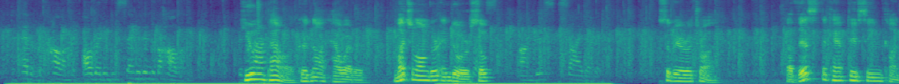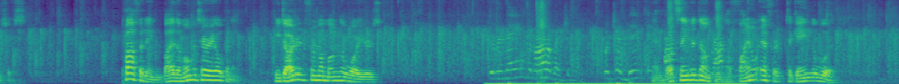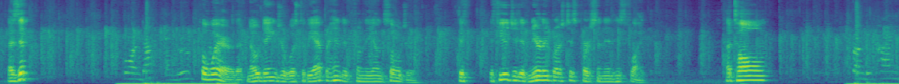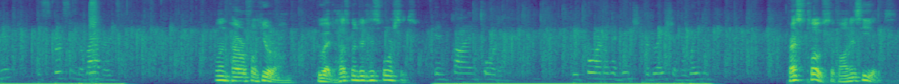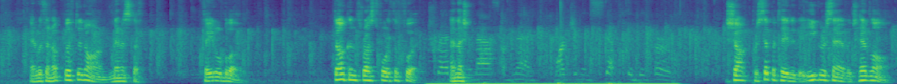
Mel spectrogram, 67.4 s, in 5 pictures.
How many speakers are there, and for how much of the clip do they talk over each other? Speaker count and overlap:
2, about 6%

